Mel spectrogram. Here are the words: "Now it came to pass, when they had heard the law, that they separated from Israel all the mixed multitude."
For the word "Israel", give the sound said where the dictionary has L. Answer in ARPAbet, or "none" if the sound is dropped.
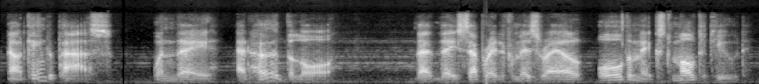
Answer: L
